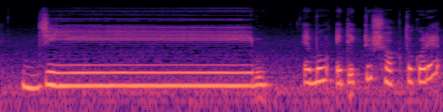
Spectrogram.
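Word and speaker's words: جيم: জিম। তাহলে প্রথমে এই হরফের নাম জানলাম, এবার জানবো এই হরফের মাখরাজ অর্থাৎ উচ্চারণের স্থান। জিহবার মধ্যখান হইতে তার বরাবর উপরে তালুর সাথে লাগাইয়া জিম উচ্চারিত হবে। জিম।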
